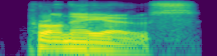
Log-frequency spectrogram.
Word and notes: pronaos: British English

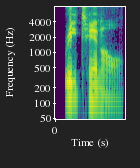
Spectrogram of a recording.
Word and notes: retinol: American English

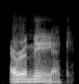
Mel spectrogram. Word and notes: Aramaic: American English

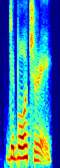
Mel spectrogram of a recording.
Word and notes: debauchery: Indian

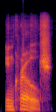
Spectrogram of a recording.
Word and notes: encroach: American English

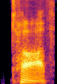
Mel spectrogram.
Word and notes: toff: American English

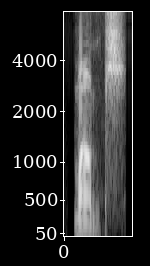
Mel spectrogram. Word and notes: mumps: American English

